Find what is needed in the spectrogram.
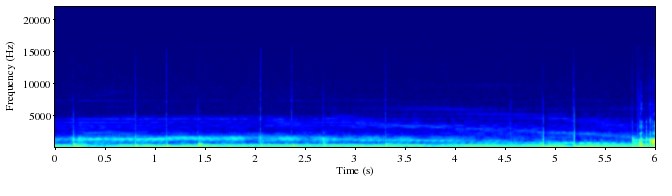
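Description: Background music: a sustained droning chord over a low bass tone, with sparse short notes sounding over it.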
